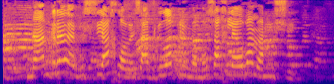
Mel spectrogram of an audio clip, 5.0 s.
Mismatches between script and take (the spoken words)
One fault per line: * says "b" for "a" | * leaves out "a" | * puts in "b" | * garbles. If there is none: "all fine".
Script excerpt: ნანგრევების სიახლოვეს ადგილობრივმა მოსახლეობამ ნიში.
all fine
